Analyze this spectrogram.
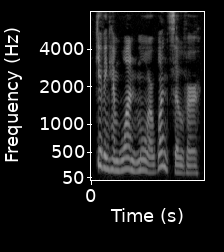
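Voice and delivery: plain reading voice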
